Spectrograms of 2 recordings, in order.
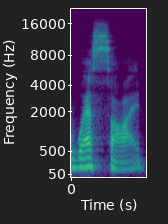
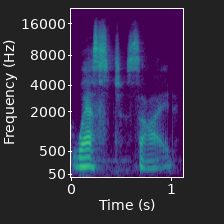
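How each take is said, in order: First: The t at the end of west is dropped. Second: The t at the end of west is pronounced. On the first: "We all typically say west side" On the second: "not west side"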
